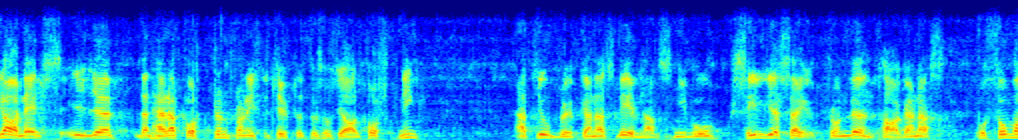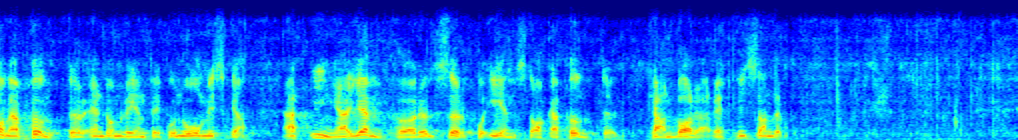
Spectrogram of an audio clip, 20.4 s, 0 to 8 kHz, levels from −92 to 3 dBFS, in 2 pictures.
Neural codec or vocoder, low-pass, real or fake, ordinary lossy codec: codec, 16 kHz, 4.8 kbps, FACodec; 7.2 kHz; fake; Opus, 32 kbps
